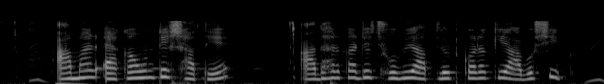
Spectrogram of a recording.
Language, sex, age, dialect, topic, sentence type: Bengali, female, <18, Jharkhandi, banking, question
